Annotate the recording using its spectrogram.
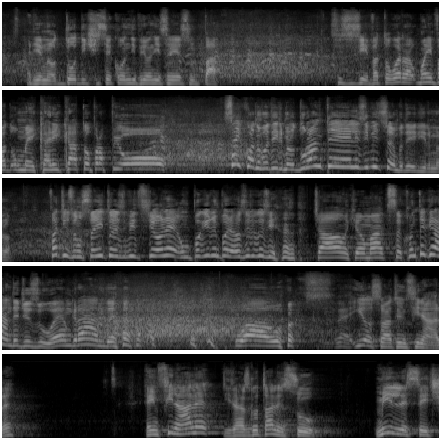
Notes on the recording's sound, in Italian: Registrato al Teatro Manzoni di Milano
